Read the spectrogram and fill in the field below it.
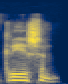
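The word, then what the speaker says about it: creation: देखिए यहाँ पे क्या है, टी, वैसे तो TION वाला वर्ड नाउन है, इसका प्रोनाउंसिएशन शन होता है, जैसे क्रिएशन, इसको क्या बोलते हैं, क्रिएशन। जिस वर्ड के लास्ट में शन यानी TION लगा हो, इसका प्रोनाउंसिएशन ही होगा शन, शाम वाला श।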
